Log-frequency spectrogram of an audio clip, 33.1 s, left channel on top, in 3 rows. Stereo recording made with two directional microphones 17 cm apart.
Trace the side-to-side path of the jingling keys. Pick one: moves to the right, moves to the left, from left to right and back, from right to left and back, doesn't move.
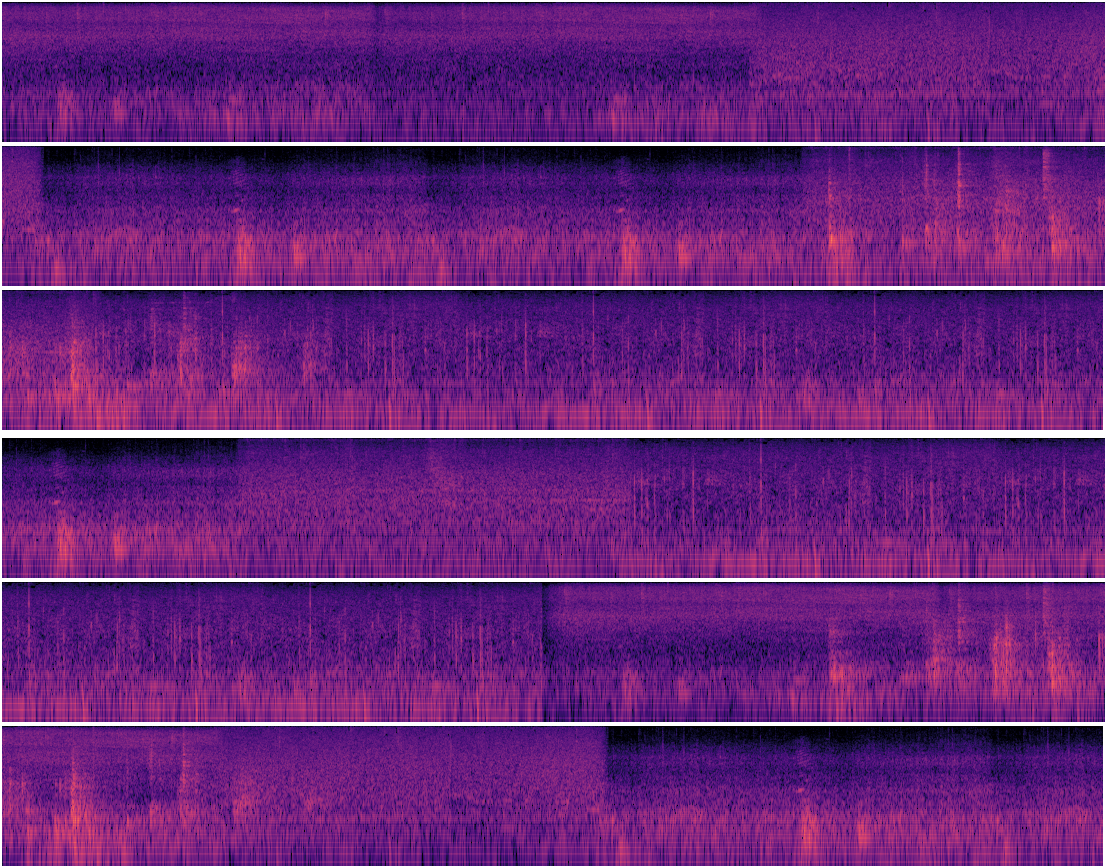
moves to the right.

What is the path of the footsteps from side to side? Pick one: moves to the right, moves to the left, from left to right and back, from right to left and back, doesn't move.
moves to the left.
